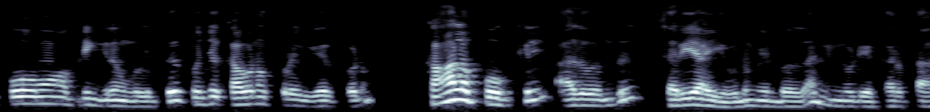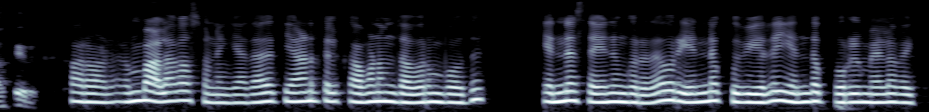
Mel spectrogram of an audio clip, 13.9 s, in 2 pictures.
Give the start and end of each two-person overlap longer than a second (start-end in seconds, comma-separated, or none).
none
